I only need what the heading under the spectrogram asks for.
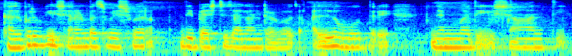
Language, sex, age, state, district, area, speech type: Kannada, female, 18-30, Karnataka, Gulbarga, urban, spontaneous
